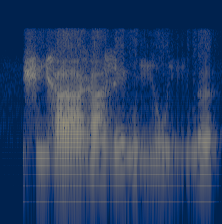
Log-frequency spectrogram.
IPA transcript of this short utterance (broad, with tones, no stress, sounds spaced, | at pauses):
ʃ i˦ ɣ aː˦ ɣ a˦ z e˧ ŋ iː˦ w iː˨ ŋ ə˦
